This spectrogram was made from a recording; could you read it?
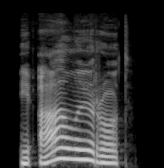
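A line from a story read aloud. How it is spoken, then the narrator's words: Happy prompting voice. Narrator (Russian): подсказала счастливым голосом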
